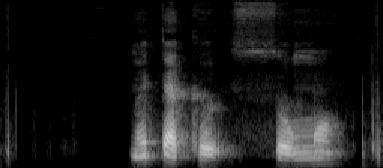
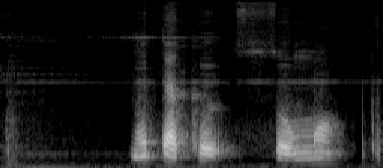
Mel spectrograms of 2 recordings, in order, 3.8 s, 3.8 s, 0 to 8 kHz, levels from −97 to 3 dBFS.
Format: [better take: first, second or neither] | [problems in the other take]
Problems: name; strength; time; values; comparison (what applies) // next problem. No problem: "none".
first | noise reduction (neural separator model SepFormer DNS4)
